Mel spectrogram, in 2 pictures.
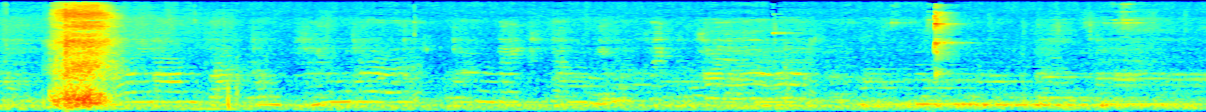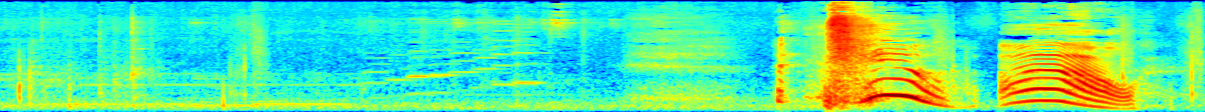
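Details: Adult's random sneezing fit with stuffy nose, blamed on winter weather: a short sneeze-like burst, then two loud, voiced sneeze-like outbursts; sneezing.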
